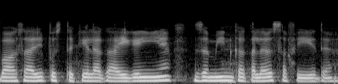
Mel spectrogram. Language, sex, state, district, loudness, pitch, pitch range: Hindi, female, Chhattisgarh, Kabirdham, -13 LUFS, 170 Hz, 160-180 Hz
